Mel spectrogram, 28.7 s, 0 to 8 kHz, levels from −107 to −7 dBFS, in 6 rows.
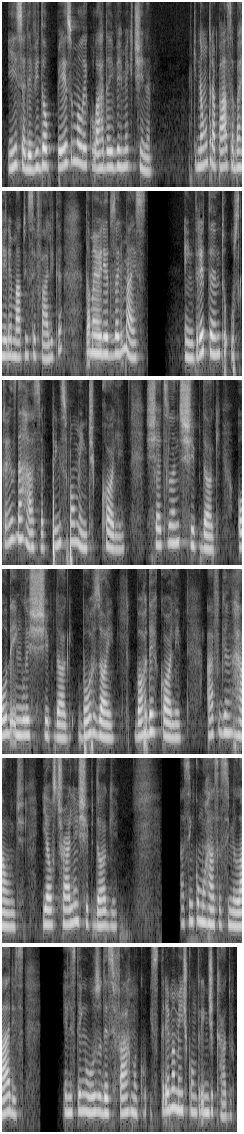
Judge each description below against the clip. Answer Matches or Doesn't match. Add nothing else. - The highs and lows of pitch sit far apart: Doesn't match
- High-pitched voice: Matches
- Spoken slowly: Matches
